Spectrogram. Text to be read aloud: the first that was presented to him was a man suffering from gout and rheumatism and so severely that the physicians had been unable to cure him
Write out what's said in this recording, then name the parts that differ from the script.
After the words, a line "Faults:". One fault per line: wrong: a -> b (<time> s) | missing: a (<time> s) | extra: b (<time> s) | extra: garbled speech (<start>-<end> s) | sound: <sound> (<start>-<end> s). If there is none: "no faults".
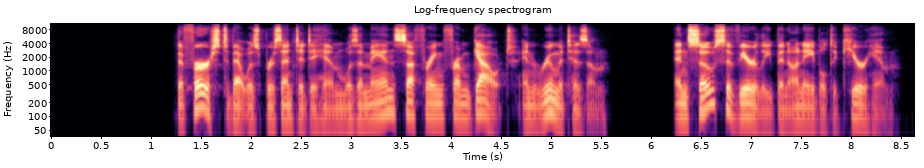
the first that was presented to him was a man suffering from gout and rheumatism and so severely been unable to cure him
Faults:
missing: that the physicians had (7.2 s)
